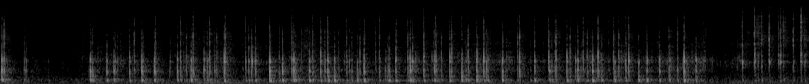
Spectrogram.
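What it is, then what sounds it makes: Plastic lotion bottle tapped and scratched. Long painted nails tap and scratch quickly on a hollow, medium white plastic lotion bottle with a red cap lying on a knitted blanket. After a quiet first second, a dense run of short, dry clicks and scrapes follows, each dying away almost at once with a faint hollow body and bright crinkly edges.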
